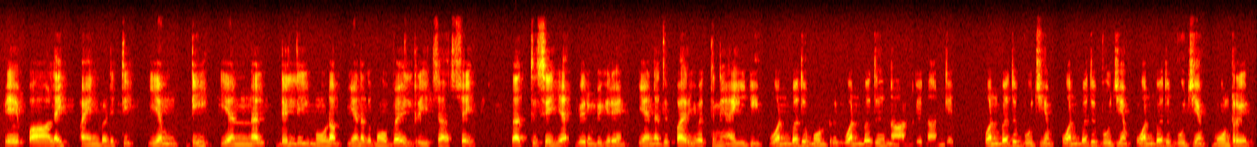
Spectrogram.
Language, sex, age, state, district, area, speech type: Tamil, male, 18-30, Tamil Nadu, Tiruppur, rural, read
